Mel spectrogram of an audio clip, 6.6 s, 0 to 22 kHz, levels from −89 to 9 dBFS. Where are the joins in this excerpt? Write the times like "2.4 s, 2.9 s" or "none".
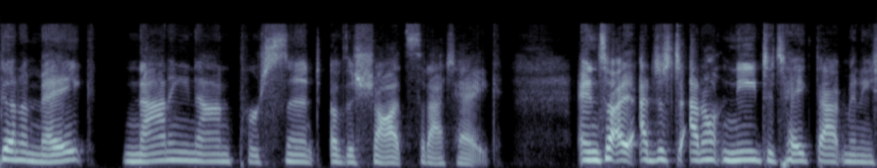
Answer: none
